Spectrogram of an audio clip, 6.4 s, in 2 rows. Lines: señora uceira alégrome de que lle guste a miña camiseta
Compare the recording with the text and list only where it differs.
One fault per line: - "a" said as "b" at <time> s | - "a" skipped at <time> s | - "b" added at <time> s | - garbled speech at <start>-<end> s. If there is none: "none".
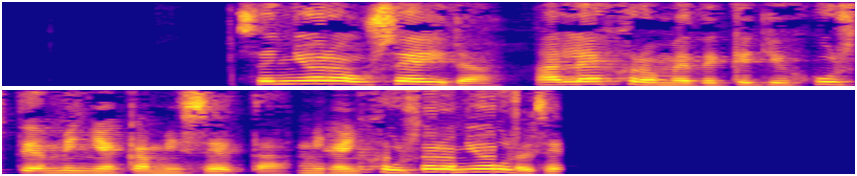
- garbled speech at 4.3-5.3 s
